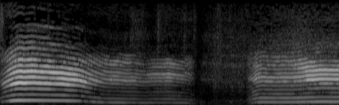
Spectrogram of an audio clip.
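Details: Infant crying during tummy time: two long, tuneful, sustained wails with a short pause between them; ordinary infant cry.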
